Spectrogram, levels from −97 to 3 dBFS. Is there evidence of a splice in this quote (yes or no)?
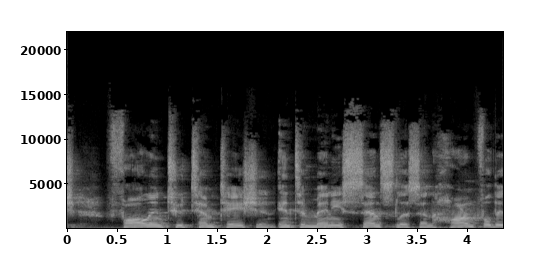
yes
